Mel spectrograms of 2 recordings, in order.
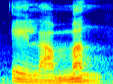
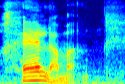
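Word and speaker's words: Helamán: así se debe pronunciar en el español El amán la H muda y termina en a con tilde por lo tanto el nombre es el amán así se debe pronunciar pero si lo quieres pronunciar como haman haman allá tú yo te estoy enseñando la manera correcta Ahora Y quién es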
